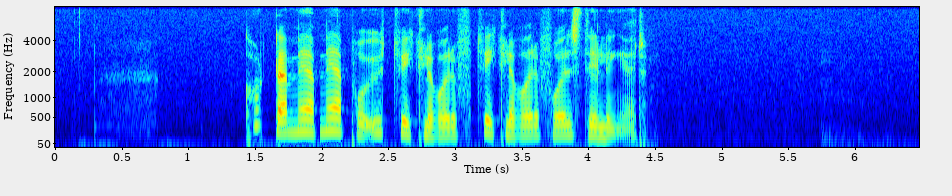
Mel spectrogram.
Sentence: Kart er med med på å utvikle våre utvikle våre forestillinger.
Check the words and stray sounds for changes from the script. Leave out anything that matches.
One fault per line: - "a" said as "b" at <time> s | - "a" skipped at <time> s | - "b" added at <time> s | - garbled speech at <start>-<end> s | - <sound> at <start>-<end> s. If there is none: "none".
none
